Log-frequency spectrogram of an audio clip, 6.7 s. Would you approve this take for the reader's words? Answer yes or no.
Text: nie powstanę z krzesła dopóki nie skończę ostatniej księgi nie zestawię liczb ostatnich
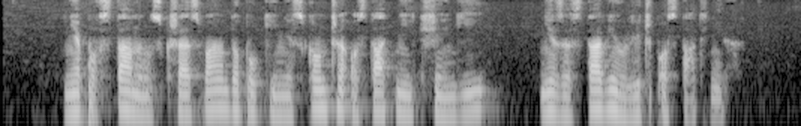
yes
